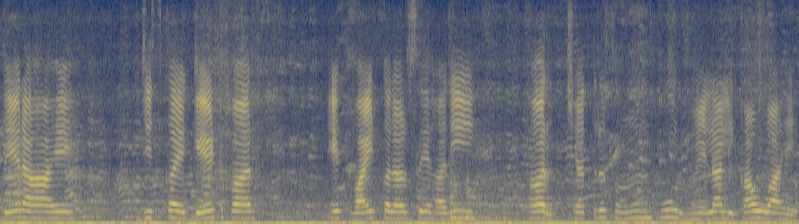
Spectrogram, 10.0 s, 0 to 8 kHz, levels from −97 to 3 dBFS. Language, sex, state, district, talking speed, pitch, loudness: Hindi, female, Madhya Pradesh, Dhar, 110 wpm, 230 Hz, -20 LUFS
